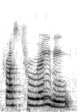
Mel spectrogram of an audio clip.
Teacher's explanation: when we have the combination of TR sound in both, British and American English, we say it as che. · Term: slight ch sound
